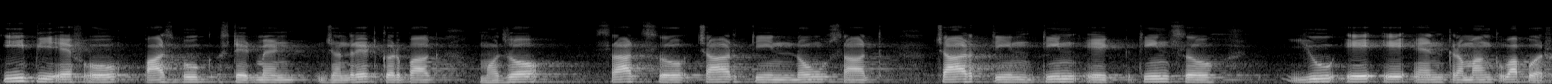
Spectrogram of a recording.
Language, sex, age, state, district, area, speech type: Goan Konkani, male, 45-60, Goa, Bardez, urban, read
